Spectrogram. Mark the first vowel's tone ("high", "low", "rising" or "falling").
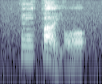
high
